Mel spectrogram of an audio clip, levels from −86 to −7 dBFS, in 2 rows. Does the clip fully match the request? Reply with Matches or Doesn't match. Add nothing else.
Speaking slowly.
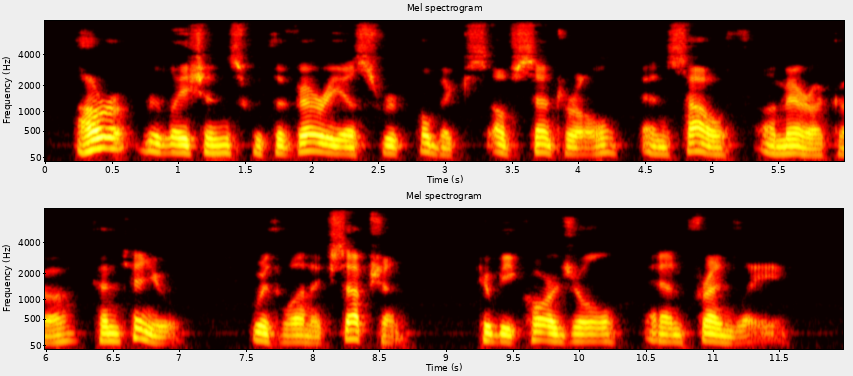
Matches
